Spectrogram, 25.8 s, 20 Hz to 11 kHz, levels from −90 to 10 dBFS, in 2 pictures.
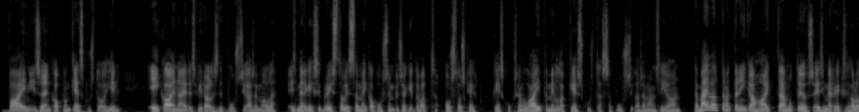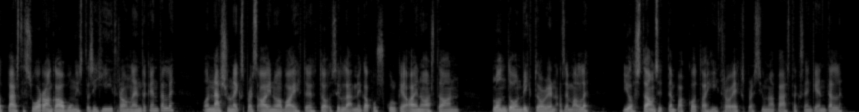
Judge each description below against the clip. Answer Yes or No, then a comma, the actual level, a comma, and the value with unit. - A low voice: No, medium, 160 Hz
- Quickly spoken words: No, average, 125 wpm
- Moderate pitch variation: No, narrow, 2.2 semitones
